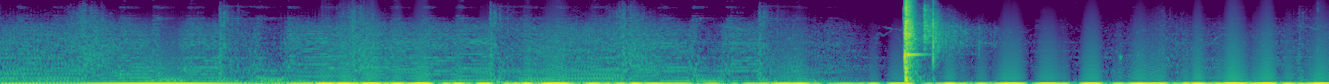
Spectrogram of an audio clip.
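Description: One sharp shot from an FX Panthera air rifle firing H&N Barracuda pellets, a single loud crack cutting through continuous background music.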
